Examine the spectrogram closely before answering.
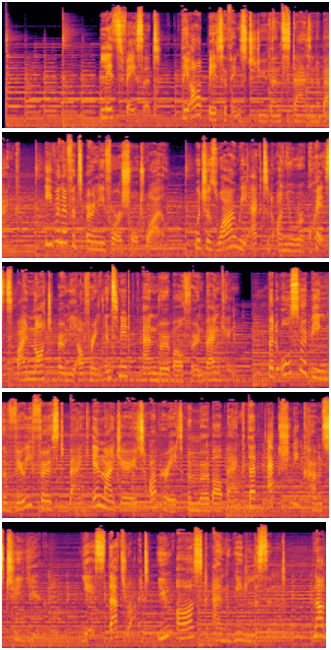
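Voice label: English Corporate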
